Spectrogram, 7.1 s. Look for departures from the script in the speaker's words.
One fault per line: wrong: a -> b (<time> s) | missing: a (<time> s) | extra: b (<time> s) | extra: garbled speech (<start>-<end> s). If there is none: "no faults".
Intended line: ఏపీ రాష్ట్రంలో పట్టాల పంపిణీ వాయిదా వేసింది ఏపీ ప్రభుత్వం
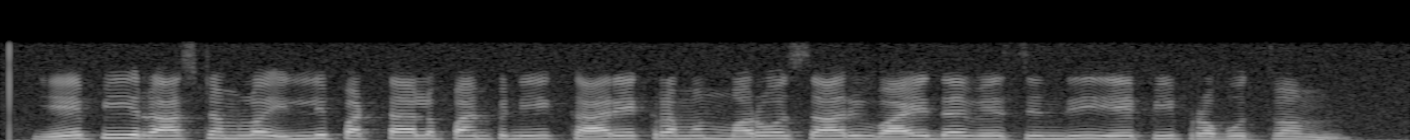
extra: ఇళ్ల (1.4 s)
extra: కార్యక్రమం మరోసారి (2.9 s)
